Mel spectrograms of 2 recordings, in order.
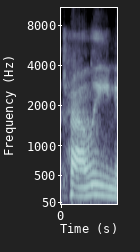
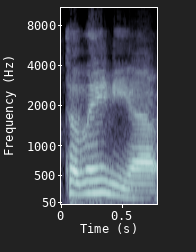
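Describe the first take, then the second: First: The name is said as Ta-leen. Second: The name is said as Ta-la-ni-a. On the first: "or Talene" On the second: "It's not Talania"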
